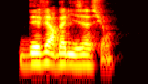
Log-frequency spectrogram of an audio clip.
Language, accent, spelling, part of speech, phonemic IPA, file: French, France, déverbalisation, noun, /de.vɛʁ.ba.li.za.sjɔ̃/, LL-Q150 (fra)-déverbalisation.wav
- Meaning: deverbalization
